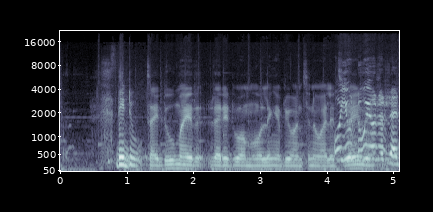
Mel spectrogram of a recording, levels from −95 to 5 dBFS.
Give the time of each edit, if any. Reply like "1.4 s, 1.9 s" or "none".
1.3 s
